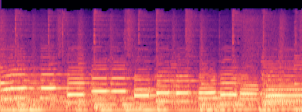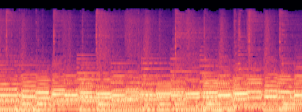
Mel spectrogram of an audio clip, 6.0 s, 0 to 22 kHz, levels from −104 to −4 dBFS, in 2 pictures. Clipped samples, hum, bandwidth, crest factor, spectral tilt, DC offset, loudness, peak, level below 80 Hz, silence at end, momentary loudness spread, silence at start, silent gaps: under 0.1%; none; 16 kHz; 10 dB; -7.5 dB/octave; under 0.1%; -12 LUFS; 0 dBFS; -22 dBFS; 0 s; 2 LU; 0 s; none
